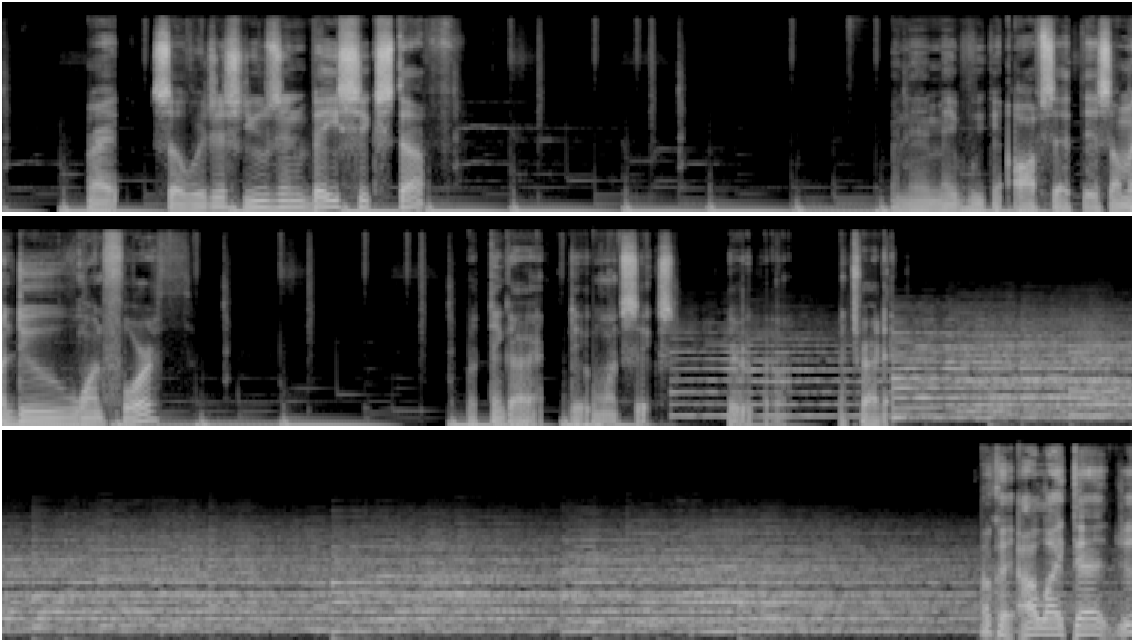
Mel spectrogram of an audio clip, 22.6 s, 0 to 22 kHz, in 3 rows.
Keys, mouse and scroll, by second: 1.1 ctrl+click, 3.3 alt+click, 4.9 ctrl+click, 5.5 shift+click, 11.5 right click, 12.7 alt+click, 15.0 space, 18.3 alt+click, 18.8 space.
